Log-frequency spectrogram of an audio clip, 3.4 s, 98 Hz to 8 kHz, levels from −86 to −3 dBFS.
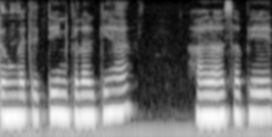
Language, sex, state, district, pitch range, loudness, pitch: Chhattisgarhi, female, Chhattisgarh, Raigarh, 185-200 Hz, -13 LUFS, 190 Hz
